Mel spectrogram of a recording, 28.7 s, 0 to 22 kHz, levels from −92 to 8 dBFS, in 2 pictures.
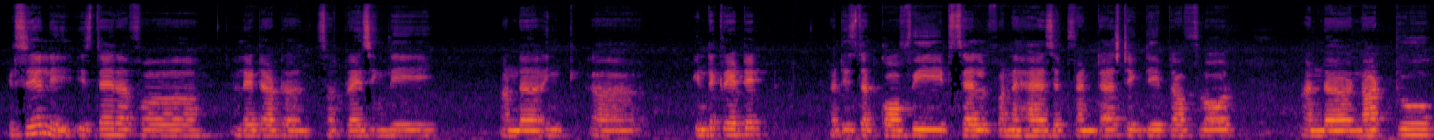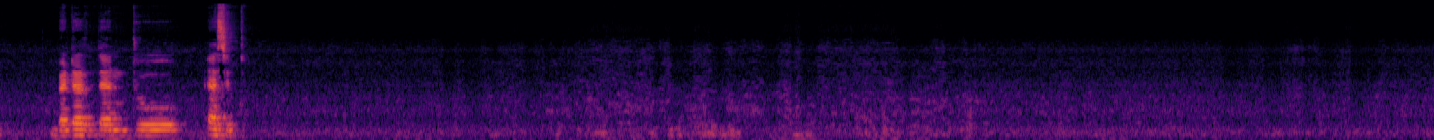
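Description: Nothing goes wrong anywhere in this recording of speech, so there's no fault to point to at any moment.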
